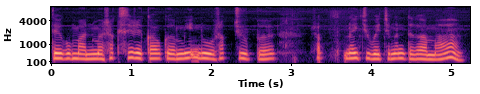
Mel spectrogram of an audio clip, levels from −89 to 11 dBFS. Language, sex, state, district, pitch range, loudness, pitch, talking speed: Wancho, female, Arunachal Pradesh, Longding, 210-235 Hz, -16 LUFS, 220 Hz, 205 wpm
